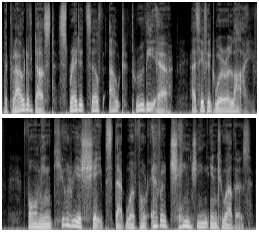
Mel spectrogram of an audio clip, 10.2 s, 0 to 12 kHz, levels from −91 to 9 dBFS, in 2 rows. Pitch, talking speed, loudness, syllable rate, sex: 110 Hz, 145 wpm, -16 LUFS, 4.1 syllables/s, male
